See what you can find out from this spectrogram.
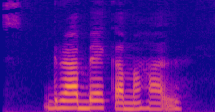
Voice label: Cebuano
